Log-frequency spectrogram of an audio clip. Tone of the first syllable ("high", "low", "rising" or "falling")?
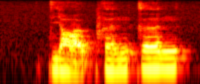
low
